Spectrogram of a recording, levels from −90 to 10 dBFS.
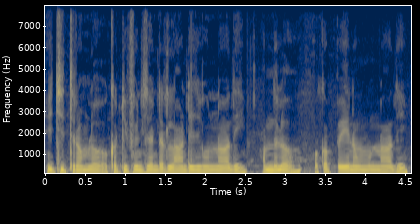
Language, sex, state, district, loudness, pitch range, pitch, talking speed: Telugu, male, Telangana, Mahabubabad, -13 LUFS, 140-150 Hz, 140 Hz, 145 wpm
